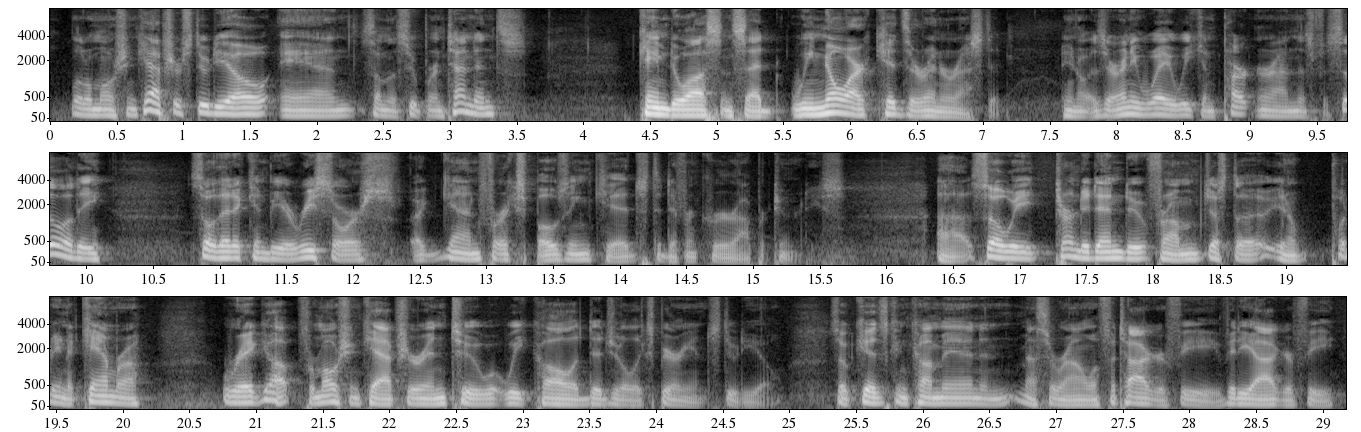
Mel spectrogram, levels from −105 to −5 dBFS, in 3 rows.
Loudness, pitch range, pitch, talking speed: -30 LUFS, 95-120 Hz, 105 Hz, 175 wpm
